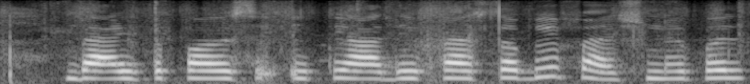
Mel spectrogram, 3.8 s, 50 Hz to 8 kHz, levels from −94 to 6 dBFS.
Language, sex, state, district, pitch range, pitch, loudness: Hindi, female, Haryana, Rohtak, 255-275 Hz, 260 Hz, -14 LUFS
